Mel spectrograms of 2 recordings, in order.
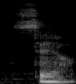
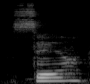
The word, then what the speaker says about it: cerf: pouces une balançoire un cerf volant attention le f ne se prononcent pas il n'est mû est un magicien une perceuse un cerf là aussi le f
